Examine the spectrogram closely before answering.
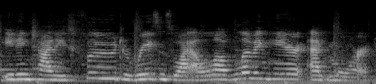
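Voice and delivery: ordinary talk, nothing marked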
